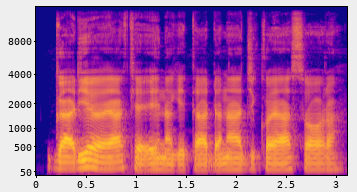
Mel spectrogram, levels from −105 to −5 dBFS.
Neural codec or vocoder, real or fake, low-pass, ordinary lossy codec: none; real; 14.4 kHz; none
